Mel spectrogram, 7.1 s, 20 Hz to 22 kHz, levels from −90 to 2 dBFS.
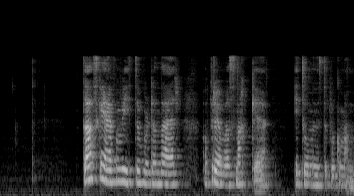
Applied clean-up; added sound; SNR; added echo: none; none; none; reverberation time 0.3 s.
